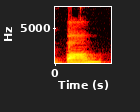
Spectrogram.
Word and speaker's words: palm: हम बाम बोलते हैं, इसको हम पालम नहीं पाम पढ़ते हैं।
